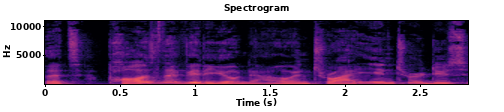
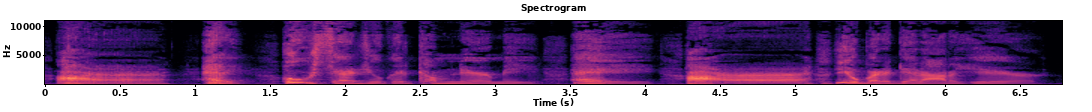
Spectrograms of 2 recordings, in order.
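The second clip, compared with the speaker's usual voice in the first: lower, louder, throaty pirate threat; pirate bad guy; 3 semitones lower, 5 dB louder than usual. Bad guy warning someone away from him, gruff pirate voice. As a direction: scare the kids off like a surly pirate. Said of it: "the voice of a bad guy".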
